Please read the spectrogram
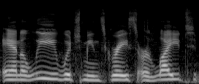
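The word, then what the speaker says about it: Annaly: Now, the name is Anna Lee, Okay. but it's spelled Oh, no. A-N-N-A-L-Y.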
